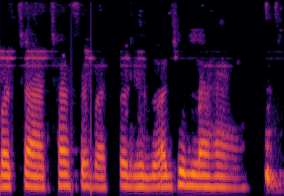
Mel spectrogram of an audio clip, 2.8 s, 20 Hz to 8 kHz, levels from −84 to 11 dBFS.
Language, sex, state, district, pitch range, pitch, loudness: Hindi, female, Bihar, East Champaran, 160-175 Hz, 165 Hz, -21 LUFS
